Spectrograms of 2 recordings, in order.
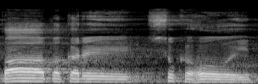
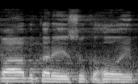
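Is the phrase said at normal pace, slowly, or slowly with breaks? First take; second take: slowly; normal pace. First: It is said slowly, without clear breaks. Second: It is said at a normal, running pace.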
